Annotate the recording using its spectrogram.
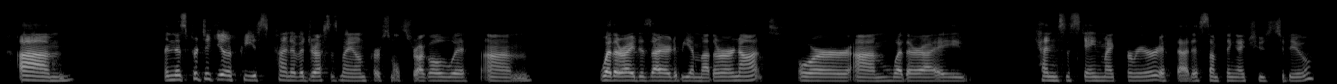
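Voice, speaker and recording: Heard dry and close with no echo against a quiet background, a woman speaks in a fairly low, bright, sharp voice at a moderate pace with monotone, flat intonation. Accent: Midwestern American. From US Midwest, rural Missouri. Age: 30s. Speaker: ceramic artist and professor. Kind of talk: artist talk. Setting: lecture hall with audience. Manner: casual, many filler words.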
